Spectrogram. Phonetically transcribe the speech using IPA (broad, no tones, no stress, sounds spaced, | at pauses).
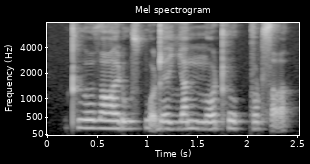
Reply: ʈʰ uː ðˤ ɜː ɽ uː z p w ɔ̰ ɖ ɛː ʎ a nː ɔ ʈʰ o kː u ɖ sˤ a̰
